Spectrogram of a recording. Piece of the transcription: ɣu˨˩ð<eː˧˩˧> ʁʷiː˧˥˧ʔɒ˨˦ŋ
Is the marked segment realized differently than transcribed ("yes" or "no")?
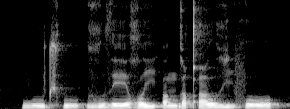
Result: yes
